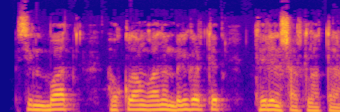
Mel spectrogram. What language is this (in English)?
Bashkir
